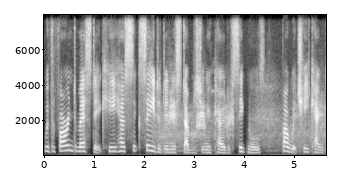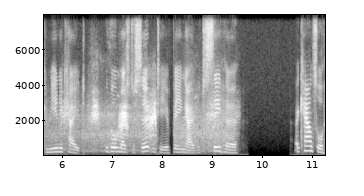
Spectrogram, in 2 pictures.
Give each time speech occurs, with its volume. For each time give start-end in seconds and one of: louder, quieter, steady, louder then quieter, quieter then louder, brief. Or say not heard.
0.0-9.8 steady
10.7-11.2 brief.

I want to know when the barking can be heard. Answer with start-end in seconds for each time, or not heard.
not heard.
